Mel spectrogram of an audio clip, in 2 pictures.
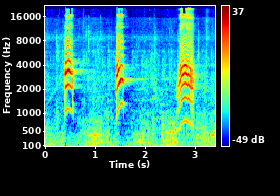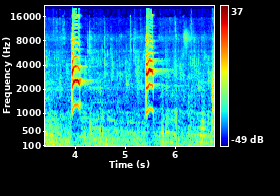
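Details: Long-tailed shrike in full singing form: loud, clear, nasal downslurred notes with rich harmonics, given singly about every one to one and a half seconds, one longer wavering note in the middle, over a quiet background.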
